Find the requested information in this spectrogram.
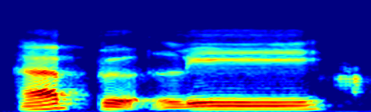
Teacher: habli ba sukun bacaan Qolqolah Sugro dibaca memantul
